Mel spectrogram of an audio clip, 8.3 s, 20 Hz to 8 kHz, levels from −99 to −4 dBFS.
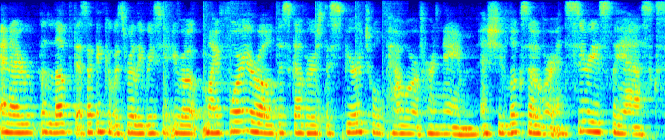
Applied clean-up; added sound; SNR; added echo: none; Drum / Drum kit; 20 dB; reverberation time 0.2 s.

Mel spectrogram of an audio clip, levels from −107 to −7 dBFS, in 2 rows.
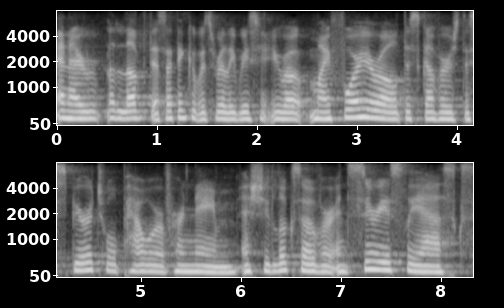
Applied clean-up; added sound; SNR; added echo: none; none; none; none.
